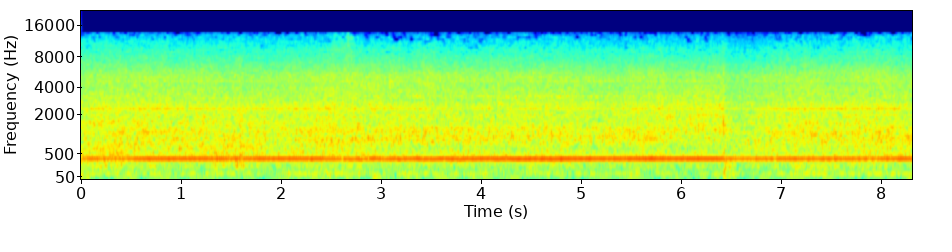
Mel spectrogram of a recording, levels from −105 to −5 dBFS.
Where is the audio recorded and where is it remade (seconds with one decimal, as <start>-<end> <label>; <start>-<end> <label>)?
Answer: 0.0-2.3 recorded; 2.3-4.8 remade; 4.8-8.3 recorded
